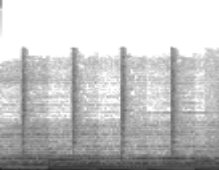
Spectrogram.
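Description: Background instrumental music with sustained notes over a bass line and a steady beat of about two beats a second.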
